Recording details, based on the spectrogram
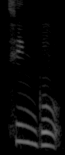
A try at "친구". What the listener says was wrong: Okay, that one's right.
